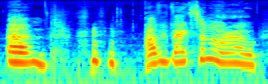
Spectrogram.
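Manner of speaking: imitating a voice worn high after a long stream; high tired voice. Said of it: "at the end of it, I'm like".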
